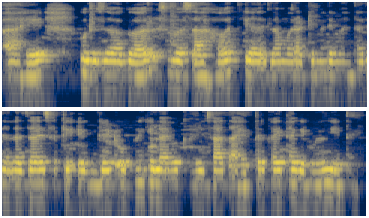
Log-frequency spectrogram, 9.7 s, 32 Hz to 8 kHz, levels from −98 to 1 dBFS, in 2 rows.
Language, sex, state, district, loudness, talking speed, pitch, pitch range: Marathi, female, Maharashtra, Chandrapur, -16 LUFS, 150 wpm, 175 Hz, 175-180 Hz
